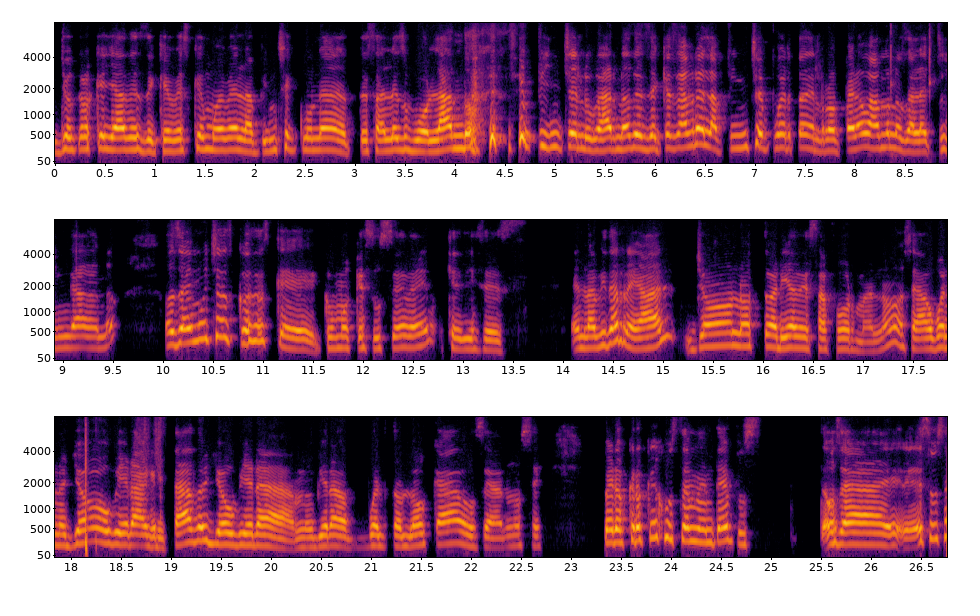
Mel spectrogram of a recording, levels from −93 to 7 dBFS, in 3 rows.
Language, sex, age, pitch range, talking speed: Spanish, female, 30-49, 190-240 Hz, 180 wpm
